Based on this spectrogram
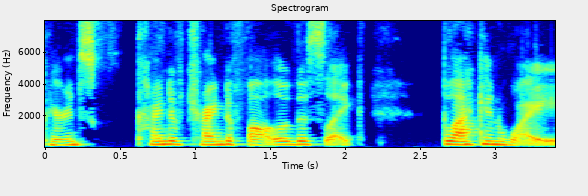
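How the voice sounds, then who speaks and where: A woman speaks at a moderate pace with a medium pitch. The sound is dry and close with no echo, over a quiet background. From Mexico, moved to the US as a child. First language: Spanish. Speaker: sports dietitian and podcast co-host. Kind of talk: casual chat.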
